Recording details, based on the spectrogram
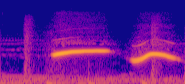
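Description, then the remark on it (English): A man whistles two long, clear notes: the first steady and level, the second dipping and then sliding down, over a faint low hum. “Just whistle. You know how to whistle, don't you, Steve? You just put your lips together and blow.”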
